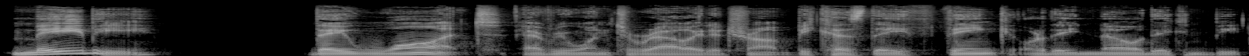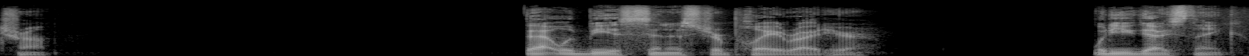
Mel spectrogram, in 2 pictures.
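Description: A man's voice: extremely low pitch, expressive, a little slow, pauses often, mellow, no echo, studio quality. An American man hosting a live commentary podcast, opinionated and conversational, repeating himself for emphasis as he answers viewer comments.

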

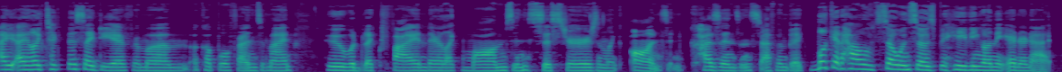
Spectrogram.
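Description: A woman's voice: fairly low pitch, fairly even intonation, moderate pace, hardly any pauses, a bit bright. A young woman guest on a podcast, chatting casually, blunt and profane, with lots of "like" fillers. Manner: frank and profane, heavy use of "like". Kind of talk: casual chat.

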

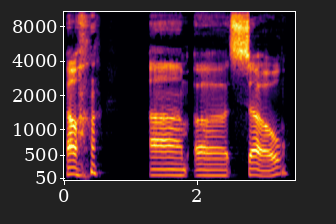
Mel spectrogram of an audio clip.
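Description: A young man with a fairly low voice, speaking as a guest in a relaxed interview. He is from Colombia and tells personal stories in an informal, halting way, often restarting and rewording as he goes. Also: clean tone. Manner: informal, hesitant and self-correcting, often seeking agreement with "you know". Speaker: interview guest, comedian and former dancer. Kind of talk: casual conversational interview, personal storytelling.

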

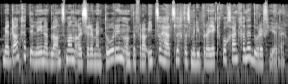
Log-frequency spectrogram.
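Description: A woman's voice: a little high, a little fast, dark tone, soft background music. A teenage girl with a Swiss German accent presenting a scripted school radio programme. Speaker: student presenter.

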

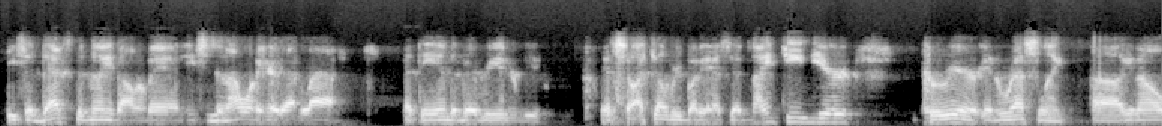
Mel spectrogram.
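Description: A man with a deep voice telling rambling stories as an interview guest, full of fillers and quoted dialogue. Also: breathy edge. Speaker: guest, retired wrestler. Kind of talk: casual storytelling interview. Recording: tinny phone line.

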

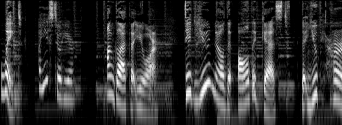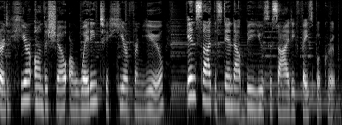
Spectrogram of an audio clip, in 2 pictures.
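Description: A woman's voice: medium pitch, expressive, a little slow, mellow. A woman reading a scripted, friendly podcast outro inviting listeners to join a group. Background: background music.

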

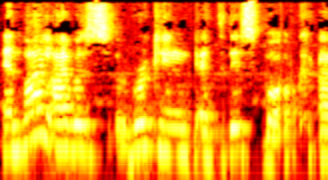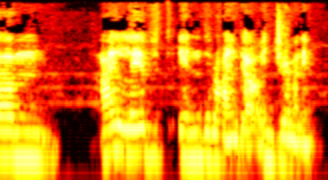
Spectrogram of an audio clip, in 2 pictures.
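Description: A woman in her forties from Croatia, an author answering interview questions in a thoughtful, halting way. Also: lowish voice, faint music behind, low-quality recording. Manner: thoughtful, halting, searching for words. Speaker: children's author, guest.

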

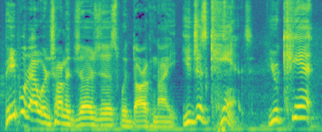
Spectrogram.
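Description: A man's voice: mid-range voice, huge pitch swings, unhurried. A man chatting casually as a podcast host, emphatic and opinionated, with slangy phrasing and repeats for emphasis. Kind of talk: casual podcast banter about movies.

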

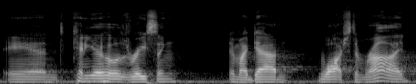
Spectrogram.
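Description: A man from Puerto Rico, guesting on a podcast, recounting his past in a relaxed, easygoing way. His voice sits mid-range, with a long room reverb behind it. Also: mid-range voice, unhurried. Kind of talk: casual interview storytelling. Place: studio.

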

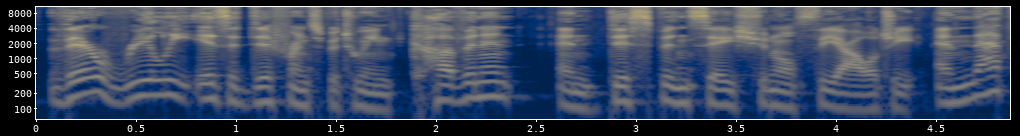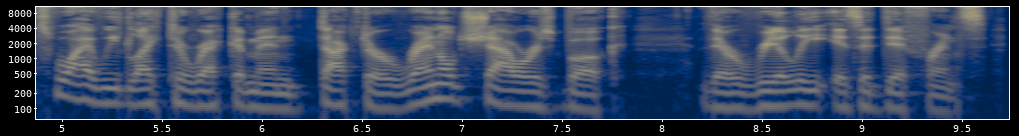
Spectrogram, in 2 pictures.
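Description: A male radio host speaks in an earnest, explanatory way, like a conversational Bible teacher. His voice sits at a medium pitch, recorded close and dry with hardly any room sound. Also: fairly bright tone, dry recording.

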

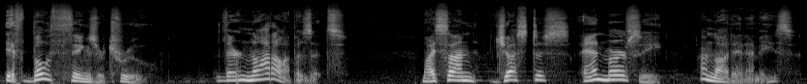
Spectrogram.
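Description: An actor playing a wise, gentle old rabbi with a measured, wry way of questioning in a biblical audio drama. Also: male voice, on the high side, huge pitch swings, slightly rough, no echo, exaggerated voice. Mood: thoughtful.

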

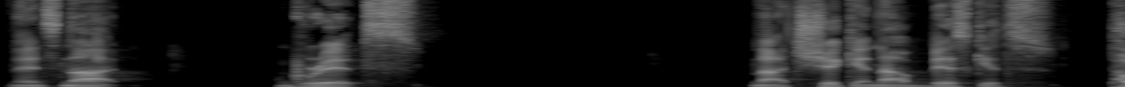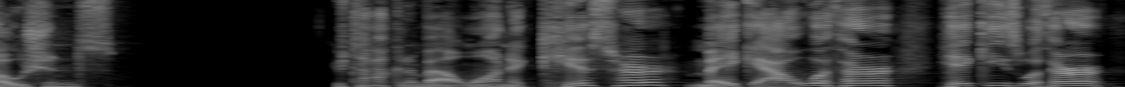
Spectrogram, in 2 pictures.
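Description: A man's voice: a little high, sing-song, slow pace, long pauses, no echo, studio quality. An American man giving opinionated solo podcast commentary, sarcastic and emphatic, repeating phrases for effect.

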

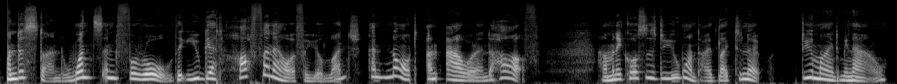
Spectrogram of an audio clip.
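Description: A woman voicing a furious, shrill little office boss, a scolding and sarcastic man with a North of Ireland accent, in a story reading. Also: creaky, mellow, dry recording, studio quality, exaggerated voice. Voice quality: shrill, piercing. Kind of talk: dramatised literary story reading.

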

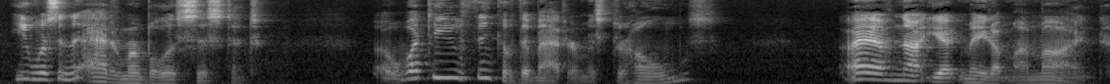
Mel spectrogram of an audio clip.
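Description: A man's voice: on the low side, a bit bright, heavily acted. A man voicing a frail, chain-smoking old male scholar who speaks in a precise, mincing way and laments effusively.

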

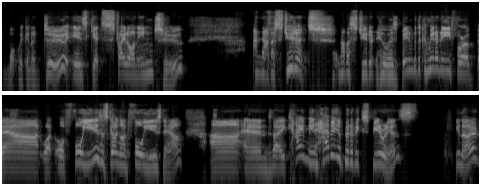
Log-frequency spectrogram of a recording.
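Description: Bright, high-voiced man hosting an interview. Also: dry recording. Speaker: host of a webinar success-story show. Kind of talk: casual live online interview. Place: live video call online.

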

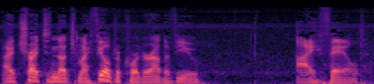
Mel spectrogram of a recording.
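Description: An actor playing an awkward, wry radio host turned investigator, narrating an audio drama in the first person with some hesitancy. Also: male voice, deep voice, expressive, moderate pace, fairly bright tone. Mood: wry, storytelling.

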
